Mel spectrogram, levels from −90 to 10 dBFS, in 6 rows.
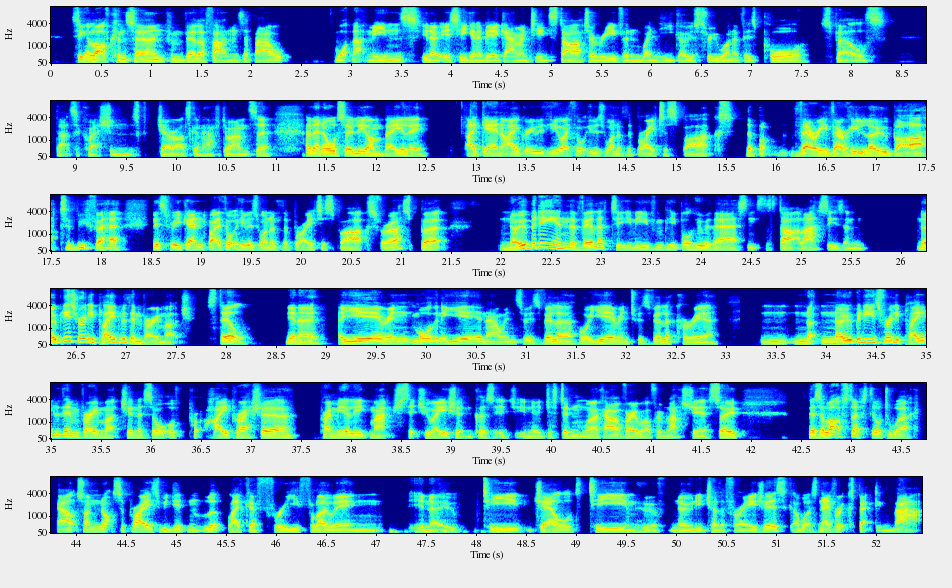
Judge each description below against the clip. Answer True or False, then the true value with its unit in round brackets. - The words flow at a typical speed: False (230 wpm)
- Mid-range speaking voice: False (115 Hz)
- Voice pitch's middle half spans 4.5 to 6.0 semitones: False (3.5 semitones)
